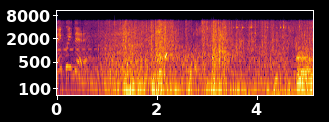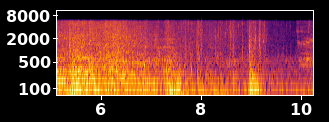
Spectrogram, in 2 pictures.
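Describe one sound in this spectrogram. Loud rumbling blasts and crashes boom.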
